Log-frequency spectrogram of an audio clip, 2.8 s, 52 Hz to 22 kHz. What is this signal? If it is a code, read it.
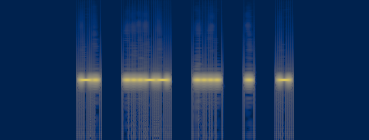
Morse code, heard as a keyed tone, about 47 wpm, spaced as for 28 wpm, 700 Hz. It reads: N3HET
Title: USA Call Signs - 5 Characters - 3x Character Spacing - 50wpm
